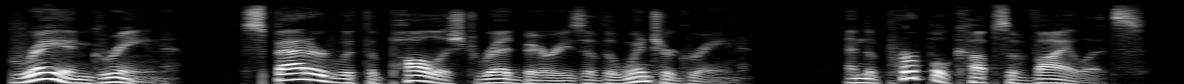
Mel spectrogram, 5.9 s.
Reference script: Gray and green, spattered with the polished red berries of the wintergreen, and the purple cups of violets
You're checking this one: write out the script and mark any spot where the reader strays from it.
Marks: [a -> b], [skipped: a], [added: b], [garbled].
Gray and green, spattered with the polished red berries of the wintergreen, and the purple cups of violets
